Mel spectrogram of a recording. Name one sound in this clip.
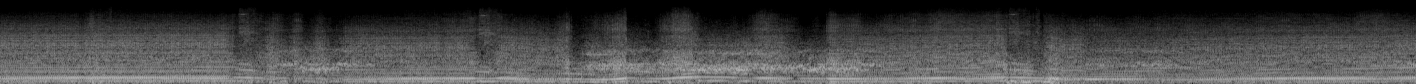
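A racing car engine roars steadily, its pitch dipping and rising as it shifts and slows for corners.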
